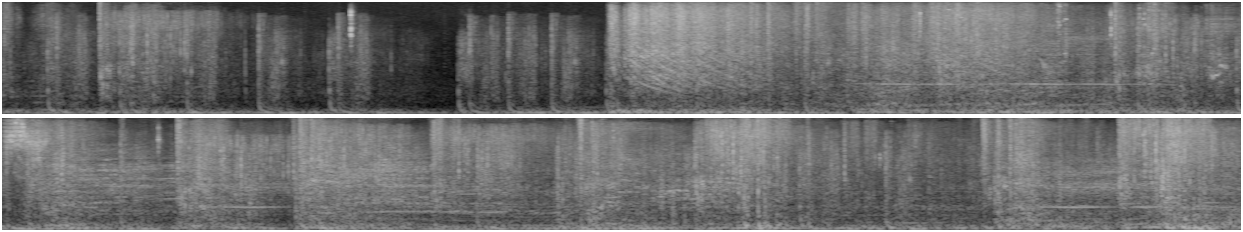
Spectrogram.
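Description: Gunfire from a Mauser in ARK: Survival Ascended, battering away against a Carcharodontosaurus in a Legendary Orbital Supply Drop defense, heard as a dense, continuous roar of overlapping shots and booms with no voices, sustained and loud throughout.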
